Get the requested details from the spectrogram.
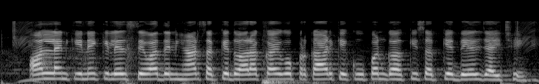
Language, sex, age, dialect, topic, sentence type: Magahi, female, 25-30, Western, banking, statement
